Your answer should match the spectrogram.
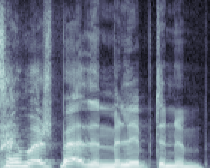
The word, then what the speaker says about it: molybdenum: Molybdenum. I actually got a message from someone saying, no, you completely screwed that up. This is how you say it. And I think it comes out that it's molybdenum.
